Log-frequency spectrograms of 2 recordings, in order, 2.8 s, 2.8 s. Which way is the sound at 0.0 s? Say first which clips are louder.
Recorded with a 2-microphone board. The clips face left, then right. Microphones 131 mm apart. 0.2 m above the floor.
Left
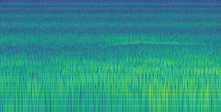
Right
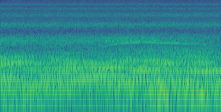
Right 7 dB; 30° right (ahead or behind).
